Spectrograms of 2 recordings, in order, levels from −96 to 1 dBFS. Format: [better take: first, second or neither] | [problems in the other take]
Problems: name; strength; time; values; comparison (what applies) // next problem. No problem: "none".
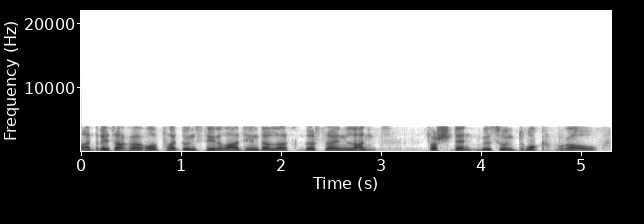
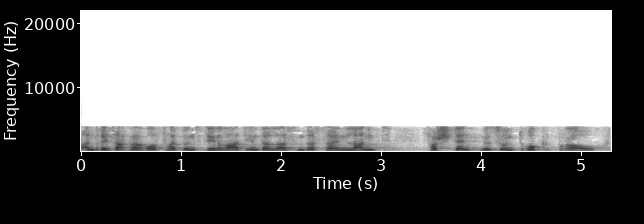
second | noise reduction (neural separator model SepFormer WHAM!)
